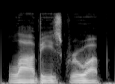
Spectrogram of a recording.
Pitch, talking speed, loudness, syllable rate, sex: 90 Hz, 155 wpm, -14 LUFS, 4.0 syllables/s, male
